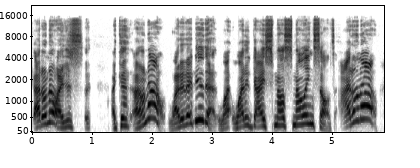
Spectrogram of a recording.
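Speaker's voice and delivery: high, helpless comic excuse; mock bafflement. Acts out baffled excuse for smelling.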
